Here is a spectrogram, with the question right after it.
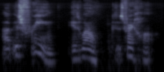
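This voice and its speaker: A man talking casually to camera in a rambling, self-deprecating way with deadpan whimsy. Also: on the high side, fairly quick, husky. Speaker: video creator and host. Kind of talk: casual improvised monologue to camera.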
